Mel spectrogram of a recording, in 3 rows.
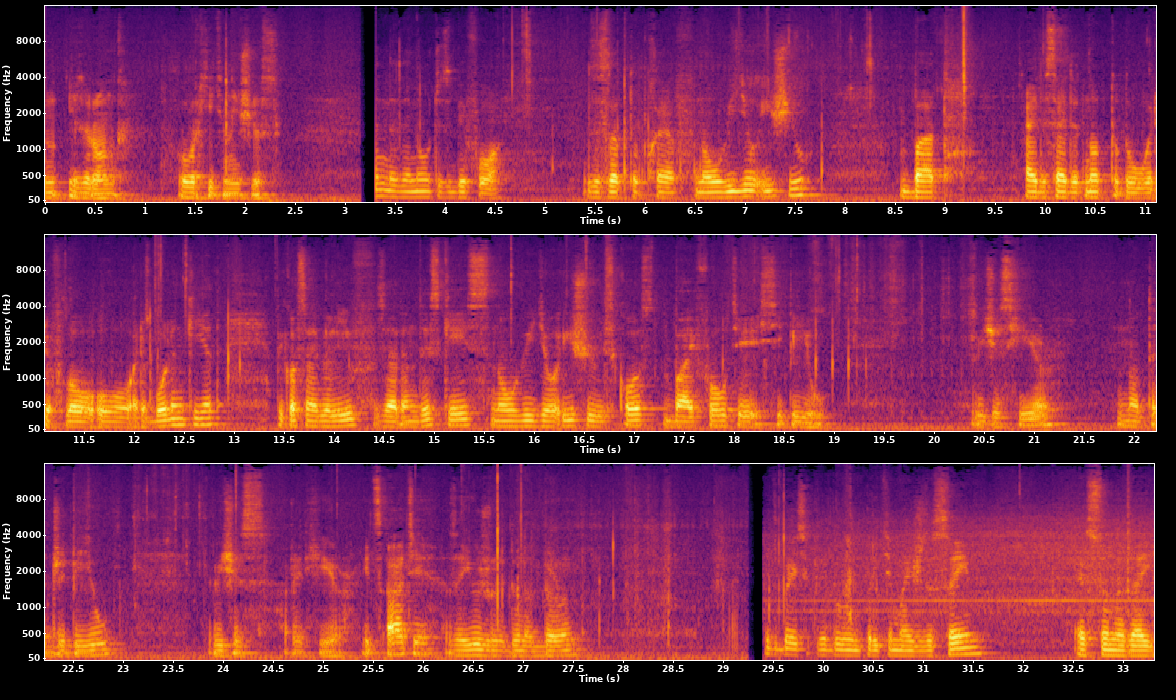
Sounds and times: Speech: 0:00.0 - 0:02.4, 0:03.3 - 0:04.6, 0:05.4 - 0:07.8, 0:08.6 - 0:19.0, 0:20.4 - 0:23.0, 0:23.8 - 0:27.6, 0:29.4 - 0:31.7, 0:32.5 - 0:33.3.

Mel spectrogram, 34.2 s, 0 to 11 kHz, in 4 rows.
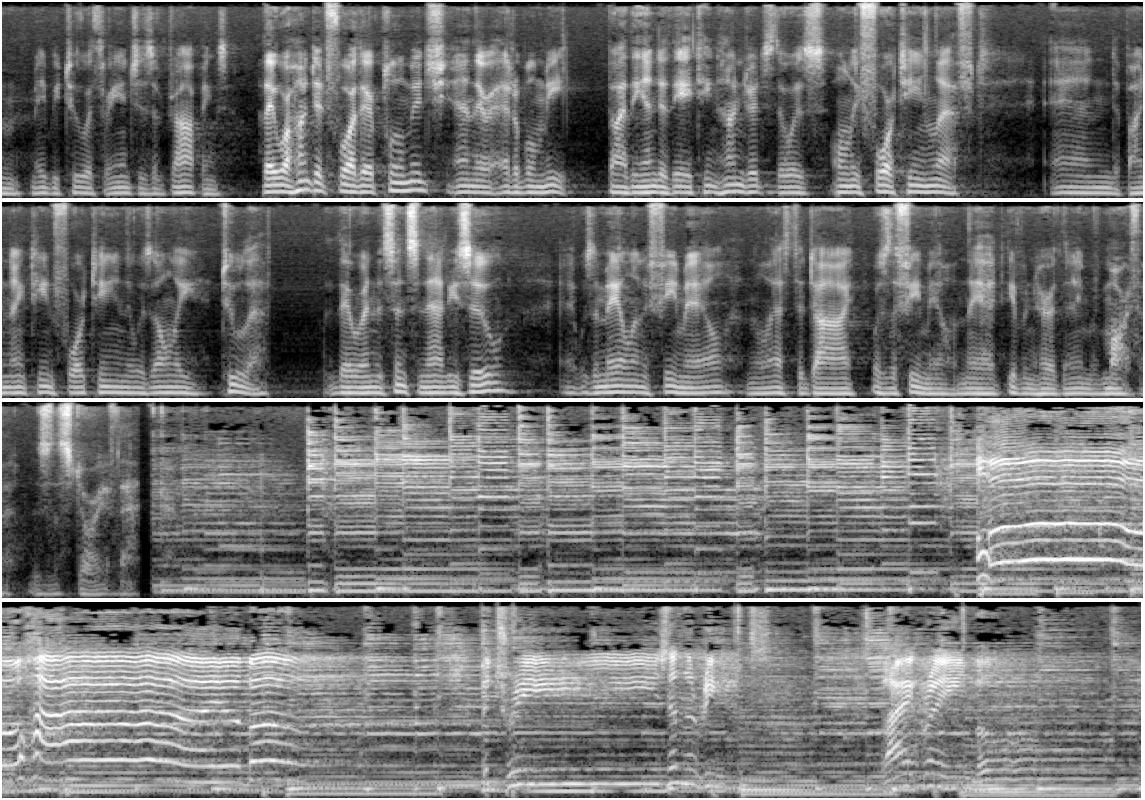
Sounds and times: Speech: 0:00.0 - 0:18.3
Music: 0:18.2 - 0:34.2.

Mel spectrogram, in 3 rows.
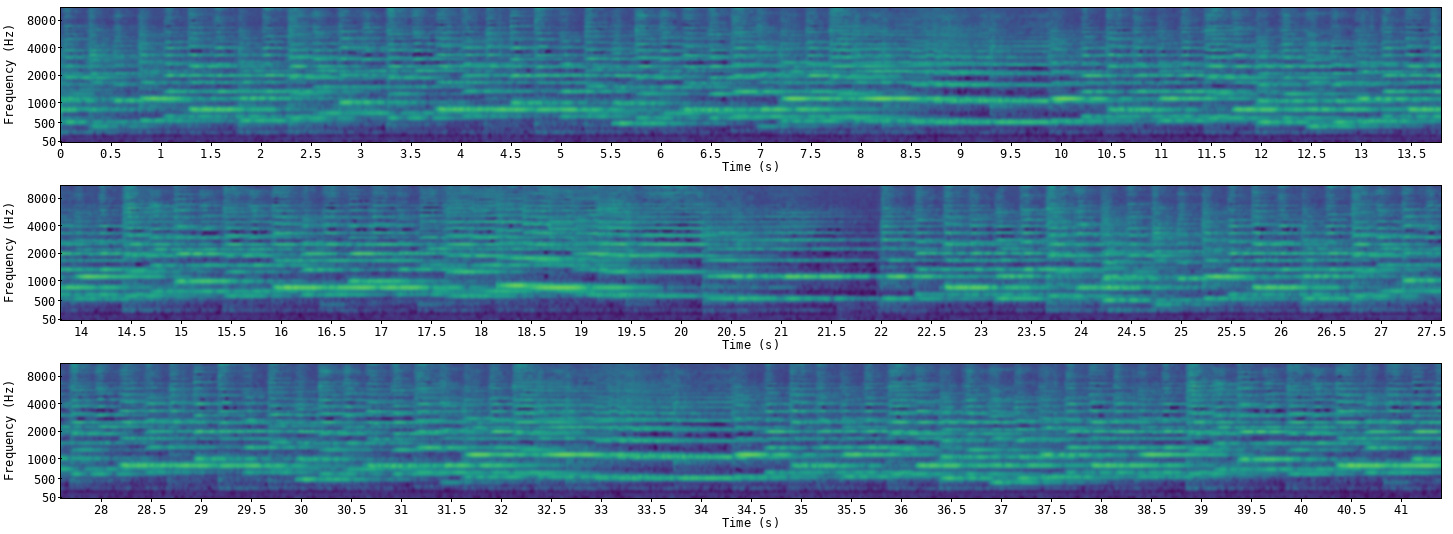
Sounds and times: Violin, fiddle: 0:00.0 - 0:41.4.

